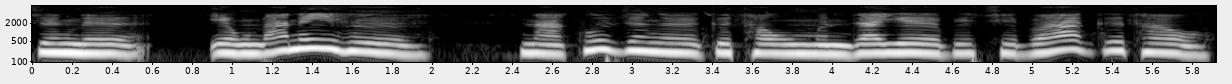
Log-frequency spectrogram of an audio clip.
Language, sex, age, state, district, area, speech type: Bodo, female, 60+, Assam, Baksa, rural, spontaneous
